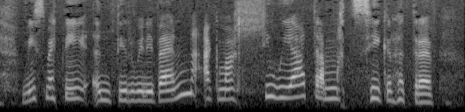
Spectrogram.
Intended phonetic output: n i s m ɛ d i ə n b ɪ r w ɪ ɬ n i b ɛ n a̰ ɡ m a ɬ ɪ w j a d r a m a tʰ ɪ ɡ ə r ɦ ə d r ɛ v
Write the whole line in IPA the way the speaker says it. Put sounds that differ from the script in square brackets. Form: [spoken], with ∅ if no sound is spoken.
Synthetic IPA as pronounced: [m] i s m ɛ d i ə n [d] ɪ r w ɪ [∅] n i b ɛ n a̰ ɡ m a ɬ ɪ w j a d r a m a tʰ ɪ ɡ ə r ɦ ə d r ɛ v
